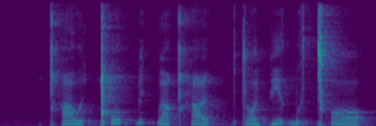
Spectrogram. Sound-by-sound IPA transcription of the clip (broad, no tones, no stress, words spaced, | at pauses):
qʰawɯǃʼo k͡pik͡pɯqʰi | tɔpʲɤɡ͡bɤ ǀʰɔ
